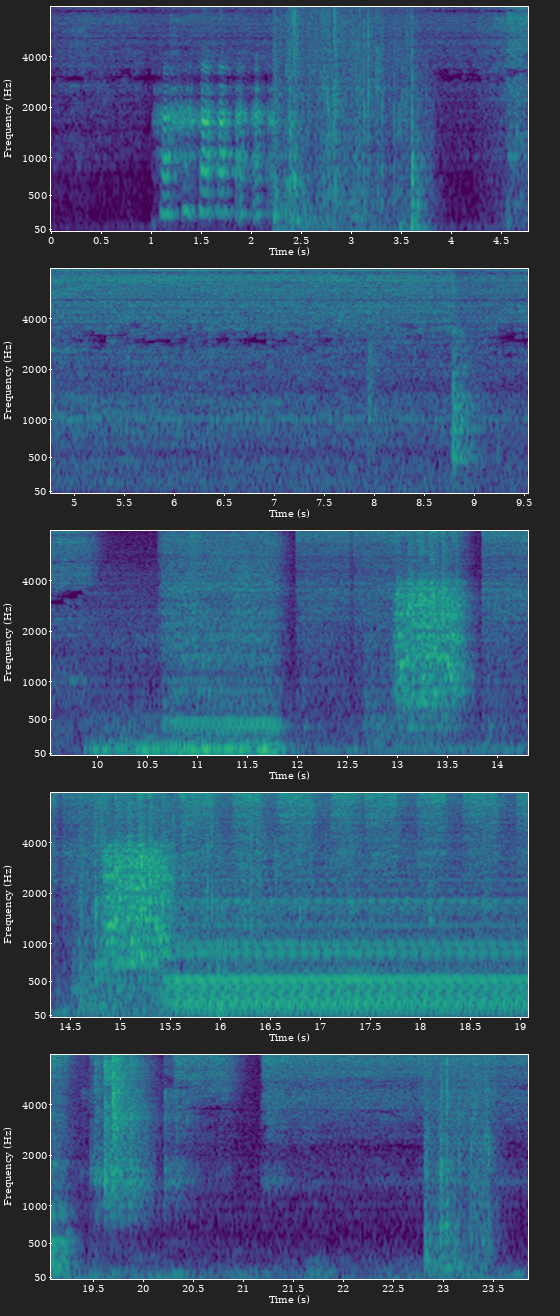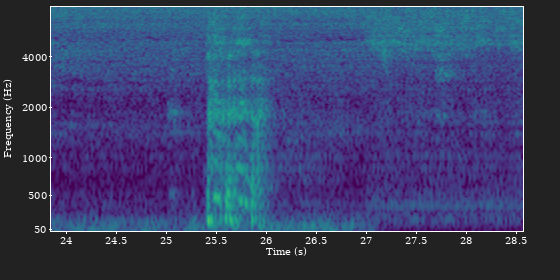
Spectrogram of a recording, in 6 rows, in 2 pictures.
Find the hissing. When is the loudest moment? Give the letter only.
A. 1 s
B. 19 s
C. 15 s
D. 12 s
C.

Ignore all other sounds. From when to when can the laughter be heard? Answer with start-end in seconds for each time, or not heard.
1.1-2.2, 25.0-26.1.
